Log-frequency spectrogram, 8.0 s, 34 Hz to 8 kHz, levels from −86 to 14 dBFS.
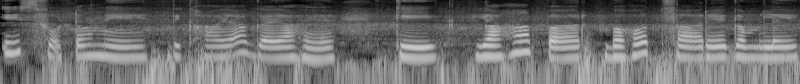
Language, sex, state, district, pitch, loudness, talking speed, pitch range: Hindi, female, Haryana, Charkhi Dadri, 190 Hz, -17 LUFS, 90 wpm, 185-205 Hz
